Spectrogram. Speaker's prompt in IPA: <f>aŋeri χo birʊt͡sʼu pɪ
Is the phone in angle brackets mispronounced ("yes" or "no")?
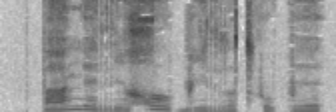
yes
